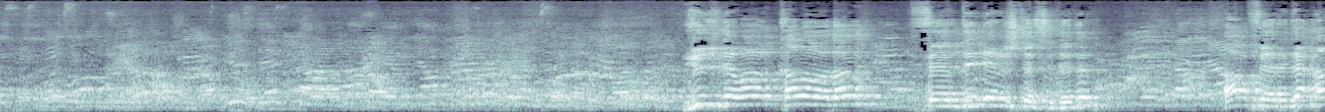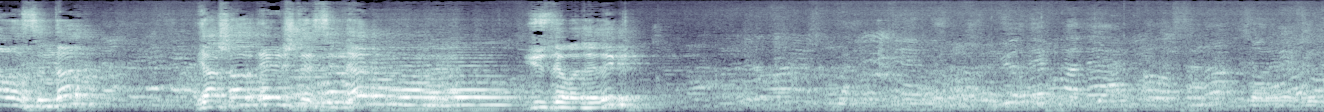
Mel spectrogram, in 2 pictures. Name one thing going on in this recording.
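A man speaks loudly and with animation into a microphone, heard through loudspeakers.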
